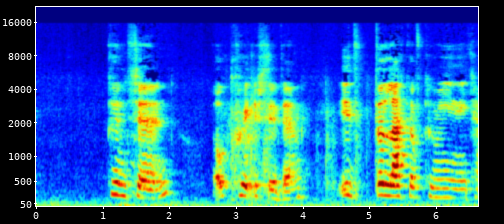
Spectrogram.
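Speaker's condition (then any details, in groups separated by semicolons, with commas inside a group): Cerebral palsy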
